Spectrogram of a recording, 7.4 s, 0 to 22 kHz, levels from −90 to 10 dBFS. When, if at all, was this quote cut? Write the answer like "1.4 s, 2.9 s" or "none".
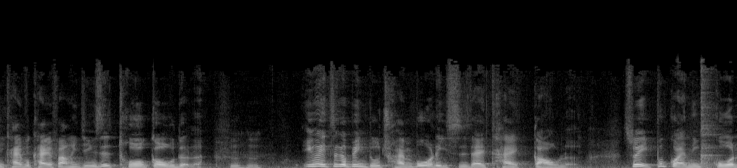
none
